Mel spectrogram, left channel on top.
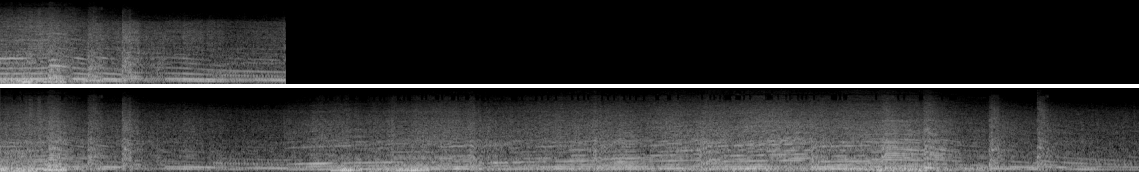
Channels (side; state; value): left; drops out; at 2.9 s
